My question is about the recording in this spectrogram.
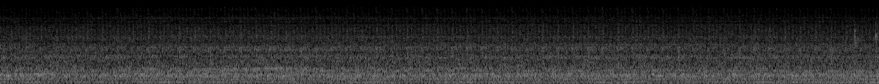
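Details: Honda CR-V (RD1) after replacing a burst upper small heater hose and refilling with water, idling to check for bubbling from a possible blown head gasket: a quiet, even idle with no bubbling, gurgling or knocks; sounds healthy.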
